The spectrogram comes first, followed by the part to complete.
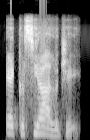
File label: "ecclesiology", Indian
